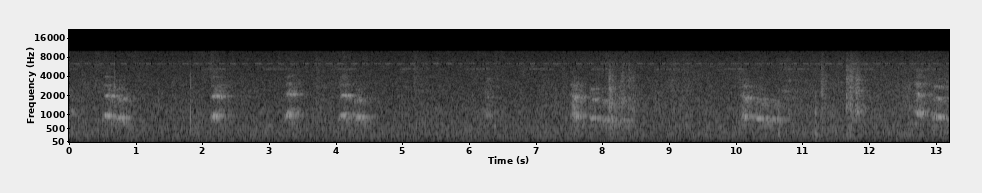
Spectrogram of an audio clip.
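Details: A faint, thin whimpering from a 55-day-old red male toy puppy, Chilli Pepper Jr. of Quindim. Short high yelps repeat every second or two over steady background hiss.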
